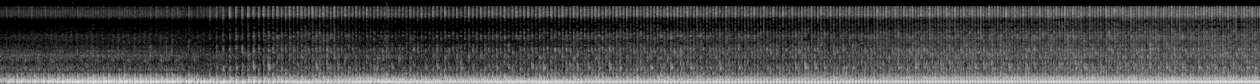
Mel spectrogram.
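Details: Mercedes E-Class W210 E240 V6 petrol, 116k miles, running with no exhaust: an uneven, stumbling idle of about three pulses a second that drops and catches irregularly. The engine is misfiring.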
